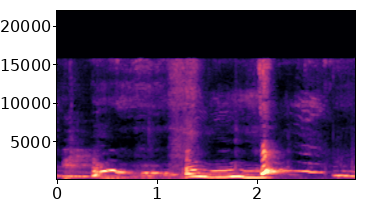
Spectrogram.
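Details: Two female dogs at a home grooming business, happy and excited to go home, one "singing" in long wavering whines that bend up and down, broken by short yelping rises, over a faint low hum.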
